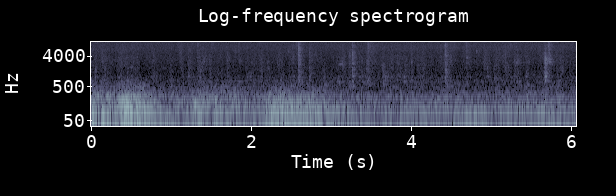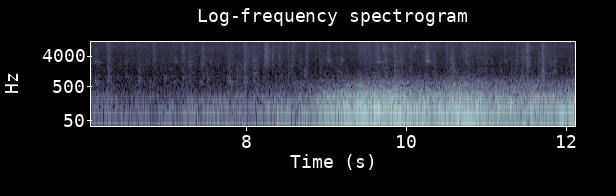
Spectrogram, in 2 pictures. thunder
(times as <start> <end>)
0.0 3.1, 8.3 12.1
